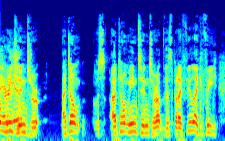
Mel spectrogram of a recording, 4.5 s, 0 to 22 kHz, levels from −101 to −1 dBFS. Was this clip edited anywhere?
no; 0 cuts

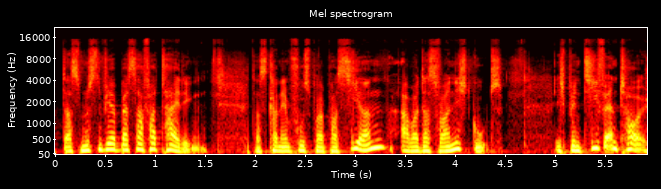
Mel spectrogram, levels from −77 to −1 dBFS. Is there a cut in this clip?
yes; 1 cut; at 5.0 s

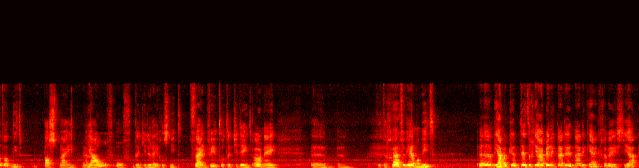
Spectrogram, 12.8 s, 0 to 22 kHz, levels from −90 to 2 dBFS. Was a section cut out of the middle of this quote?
yes; 1 cut; at 9.9 s

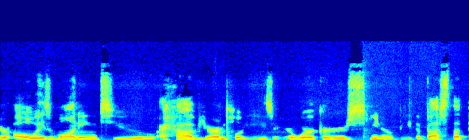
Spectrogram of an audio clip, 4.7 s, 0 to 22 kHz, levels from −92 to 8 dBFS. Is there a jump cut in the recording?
no; 0 cuts

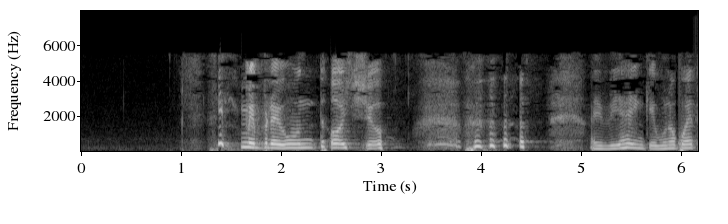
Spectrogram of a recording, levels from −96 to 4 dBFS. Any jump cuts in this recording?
yes; 1 cut; at 1.3 s

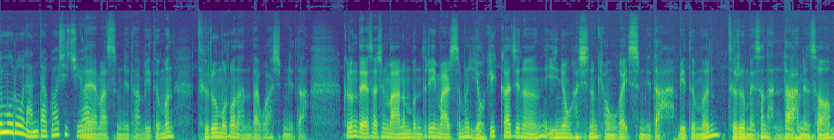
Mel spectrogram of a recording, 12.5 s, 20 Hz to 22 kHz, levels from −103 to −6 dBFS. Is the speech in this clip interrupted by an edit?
no; 0 cuts

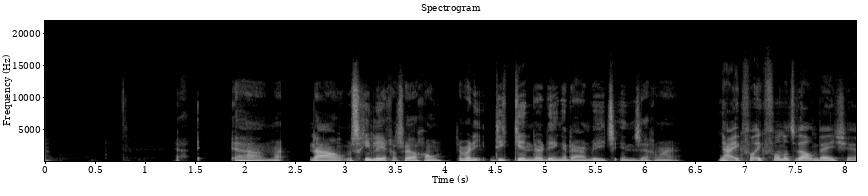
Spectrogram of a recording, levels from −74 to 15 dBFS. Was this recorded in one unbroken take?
no; 1 cut; at 4.0 s

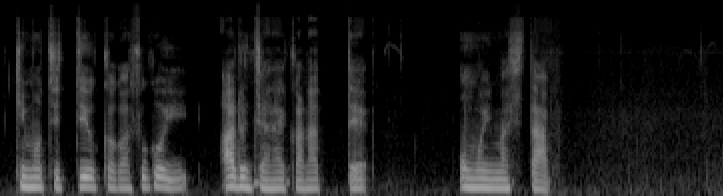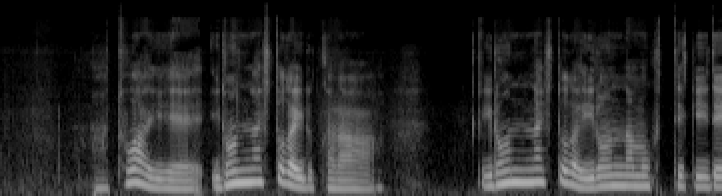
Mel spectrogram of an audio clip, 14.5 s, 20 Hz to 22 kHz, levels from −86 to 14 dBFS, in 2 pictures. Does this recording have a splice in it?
yes; 1 cut; at 2.0 s

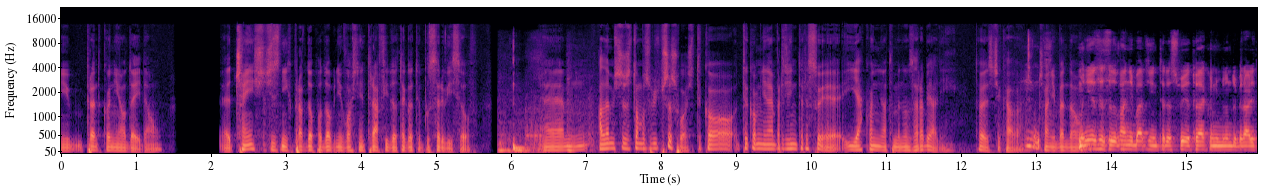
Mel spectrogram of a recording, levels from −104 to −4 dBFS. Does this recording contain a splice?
no; 0 cuts

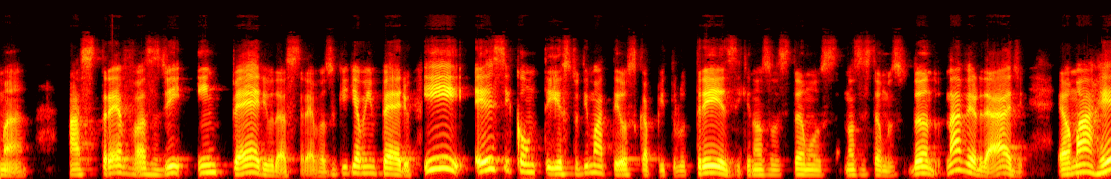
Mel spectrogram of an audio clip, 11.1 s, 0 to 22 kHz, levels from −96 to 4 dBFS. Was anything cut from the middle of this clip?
yes; 1 cut; at 4.2 s

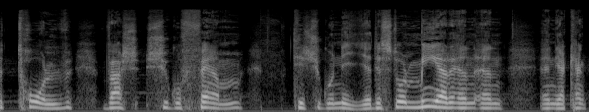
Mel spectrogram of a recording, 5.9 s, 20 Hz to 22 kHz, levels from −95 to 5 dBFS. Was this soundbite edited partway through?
no; 0 cuts

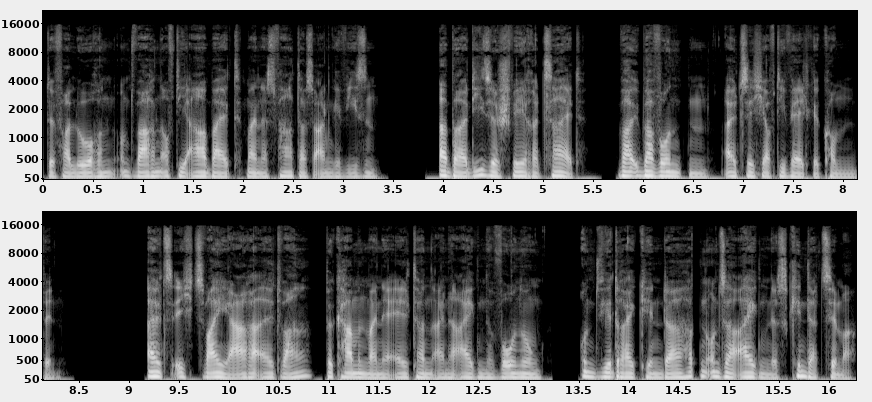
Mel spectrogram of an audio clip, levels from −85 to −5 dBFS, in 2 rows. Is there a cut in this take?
no; 0 cuts

